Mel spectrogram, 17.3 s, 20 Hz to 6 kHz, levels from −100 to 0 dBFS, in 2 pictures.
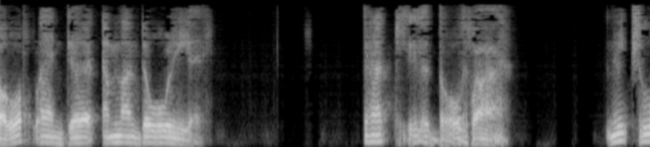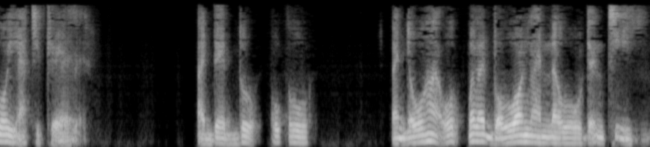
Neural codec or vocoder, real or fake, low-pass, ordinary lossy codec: codec, 16 kHz, 0.5 kbps, FreqCodec, larger model; fake; 5.4 kHz; MP3, 24 kbps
